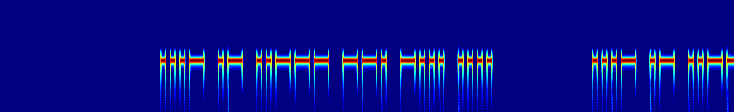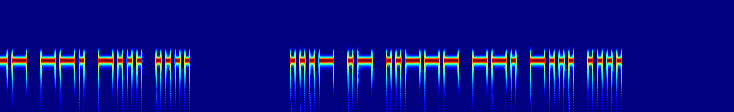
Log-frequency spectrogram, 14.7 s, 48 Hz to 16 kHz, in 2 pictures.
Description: Morse code, heard as a keyed tone, about 25 wpm, 700 Hz. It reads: VA2GBH VA2GBH VA2GBH
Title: DXCC-100 Call Signs - 6 Characters - Repeated 3x - 25wpm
